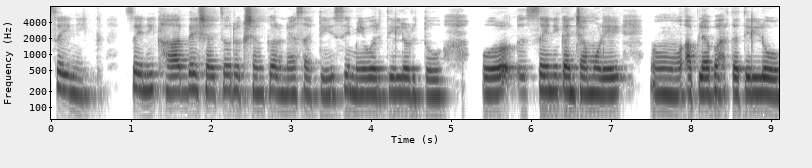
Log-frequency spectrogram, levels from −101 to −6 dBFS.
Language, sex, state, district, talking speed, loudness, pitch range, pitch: Marathi, female, Maharashtra, Pune, 90 wpm, -34 LUFS, 180-195 Hz, 185 Hz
